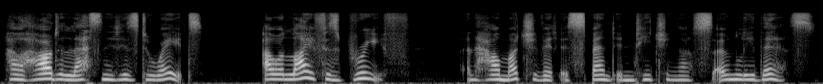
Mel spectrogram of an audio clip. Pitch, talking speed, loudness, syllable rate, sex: 220 Hz, 175 wpm, -21 LUFS, 3.8 syllables/s, female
